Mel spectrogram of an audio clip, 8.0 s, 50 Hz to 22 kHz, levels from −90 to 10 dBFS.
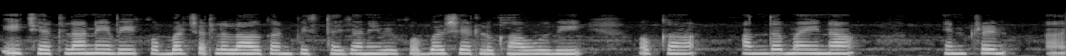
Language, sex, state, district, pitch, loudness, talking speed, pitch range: Telugu, female, Telangana, Nalgonda, 260 Hz, -19 LUFS, 120 wpm, 250-275 Hz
